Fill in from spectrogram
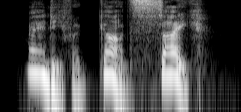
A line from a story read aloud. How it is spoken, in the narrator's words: Gretchen snapped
